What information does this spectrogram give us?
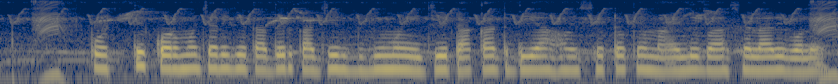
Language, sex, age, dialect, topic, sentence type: Bengali, female, 25-30, Jharkhandi, banking, statement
